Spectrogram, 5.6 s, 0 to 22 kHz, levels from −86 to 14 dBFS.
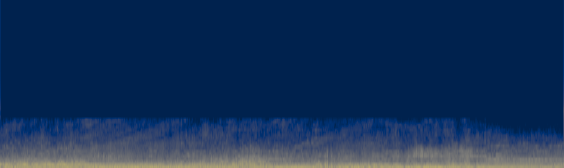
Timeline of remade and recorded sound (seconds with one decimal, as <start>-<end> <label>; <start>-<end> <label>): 0.0-0.8 remade; 0.8-1.8 recorded; 1.8-3.2 remade; 3.2-3.8 recorded; 3.8-5.6 remade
